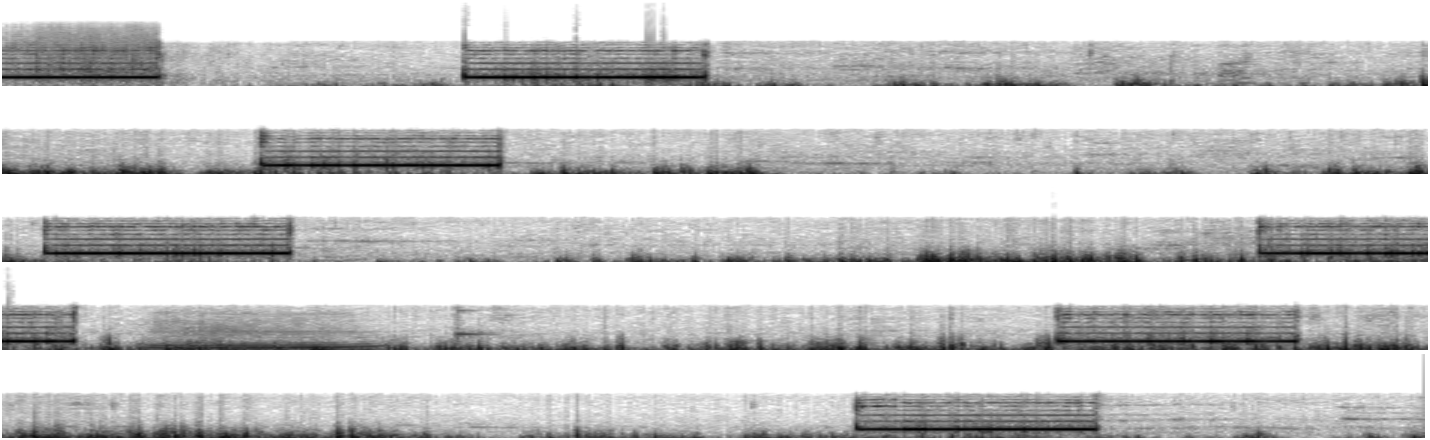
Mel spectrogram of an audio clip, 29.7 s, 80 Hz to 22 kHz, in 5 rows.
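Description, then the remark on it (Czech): A telephone ringback tone repeats at steady intervals of about five seconds, each ring a short buzzy burst, heard over a line with constant low rumbling noise in the background, while a call is being transferred to the police in Prague 13. “Budete mluvit přímo s tou 13, protože jaká voláte na centrálu, jo? Dobře. Vydržte mě na telefonu.”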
